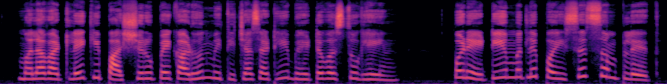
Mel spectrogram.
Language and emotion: Marathi, sad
